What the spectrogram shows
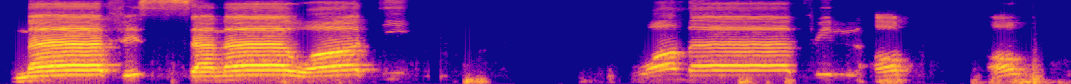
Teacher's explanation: را کو مفخم پڑھا جائے گا، را ساکن ہے اور ما قبل حرف کے اوپر فتح ہے، یہ مفخم ادا کریں گے.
